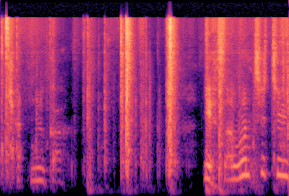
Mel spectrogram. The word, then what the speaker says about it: Chattanooga: where molly's from chattanooga in tennessee have i pronounced it right chattanooga yes i want to do this in a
